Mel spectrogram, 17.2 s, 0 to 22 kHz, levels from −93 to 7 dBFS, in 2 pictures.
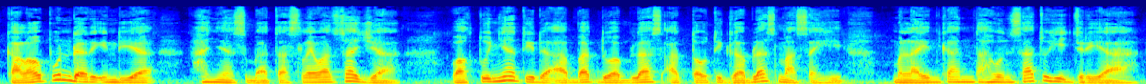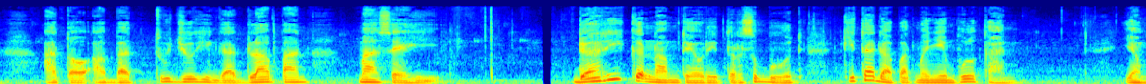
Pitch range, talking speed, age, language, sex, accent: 95-130 Hz, 110 wpm, 40-59, Indonesian, male, native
